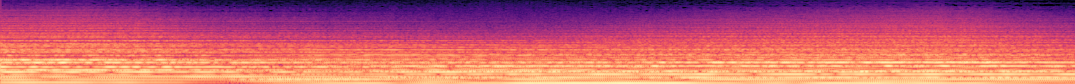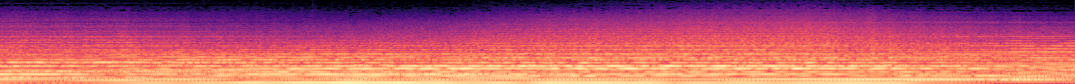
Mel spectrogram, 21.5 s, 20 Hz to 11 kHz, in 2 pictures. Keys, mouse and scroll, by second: 0.7 click, 4.3-7.0 drag, 7.0 ctrl+z, 7.8 click, 9.7 shift+Right, 13.5-14.9 typing, 13.9 click, 14.1 click, 14.7 click, 15.0 click, 20.2 scroll down 1.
